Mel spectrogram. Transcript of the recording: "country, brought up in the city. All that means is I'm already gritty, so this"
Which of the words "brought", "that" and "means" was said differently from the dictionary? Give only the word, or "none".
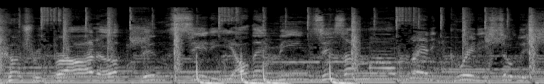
none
